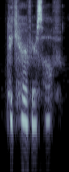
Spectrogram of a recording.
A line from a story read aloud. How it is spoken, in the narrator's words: I whisper to Em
